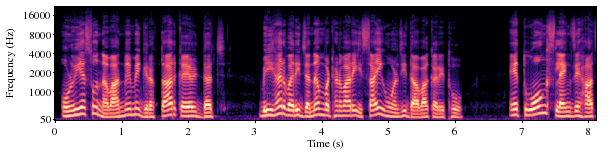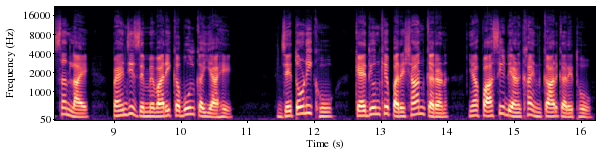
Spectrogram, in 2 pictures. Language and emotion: Sindhi, neutral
